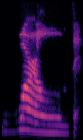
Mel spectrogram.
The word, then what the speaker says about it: world: Esta se pronuncia world. No hay que olvidarse de la L, world. World y luego el D, world.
